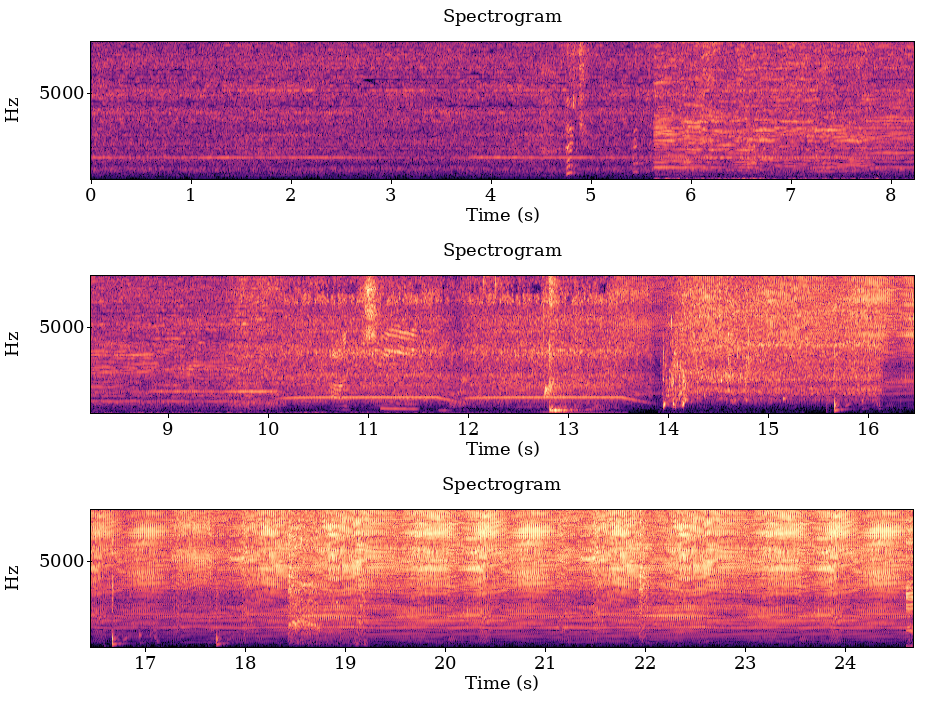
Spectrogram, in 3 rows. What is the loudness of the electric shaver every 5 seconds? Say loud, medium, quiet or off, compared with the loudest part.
off, medium, quiet, loud, loud.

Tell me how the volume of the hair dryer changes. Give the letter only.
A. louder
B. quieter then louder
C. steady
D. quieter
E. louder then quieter
A.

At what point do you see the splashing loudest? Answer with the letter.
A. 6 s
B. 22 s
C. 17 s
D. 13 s
D.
